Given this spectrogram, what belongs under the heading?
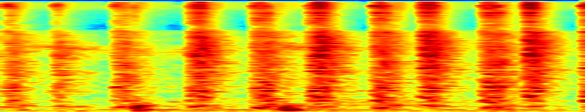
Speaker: in this portion here maybe the nails are you know I lose and then that's why it makes sounds like this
